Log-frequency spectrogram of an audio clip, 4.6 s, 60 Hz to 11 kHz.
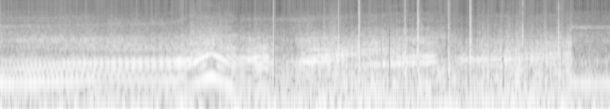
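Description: Triumph Street Triple 675's three-cylinder engine under way, heard from the rider's seat. A quick rev rises and falls about a second and a half in. The revs then climb slowly through several sharp clicks before the throttle eases off near the end.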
